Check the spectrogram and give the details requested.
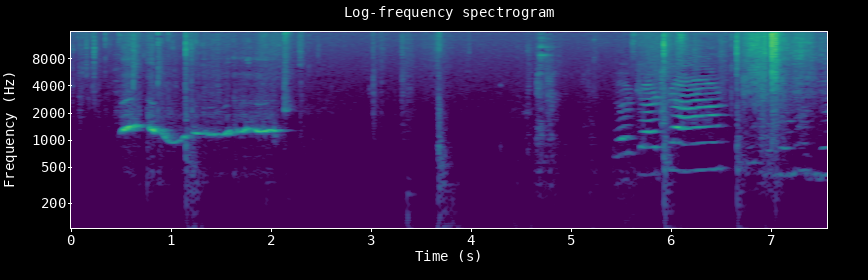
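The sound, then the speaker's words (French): A person whistles a brief, wavering tune for a couple of seconds as if nothing had happened, clear, followed by scattered knocks and a stretch of tonal, voice-like sounds. “Comme il a très peur de se faire prendre par un garde-chasse, il lance l'oiseau au bout de ses bras dans le lac et se met à siffler comme si de rien n'était.”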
